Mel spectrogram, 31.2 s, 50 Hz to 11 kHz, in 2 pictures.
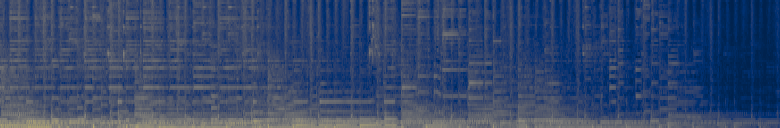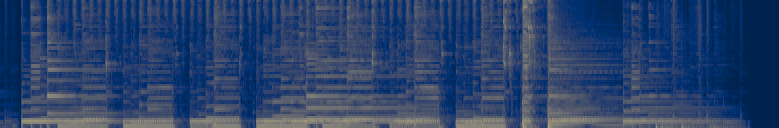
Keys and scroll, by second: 0.0 <, 2.6 <, 3.9 <, 6.1 <, 6.9 <, 7.8 Down, 9.6 Down, 12.4 -, 14.9 -, 17.4 <, 18.1 Left, 18.7 Right, 18.9 Left, 19.6 Left, 19.7 >, 21.2 ctrl+v, 21.4 ctrl+d, 21.6 ctrl+v, 21.9 t, 22.3 Down, 22.6 Down, 23.9-27.4 typing, 24.6 Left, 24.6 Right, 25.1 Left, 27.9 Down.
